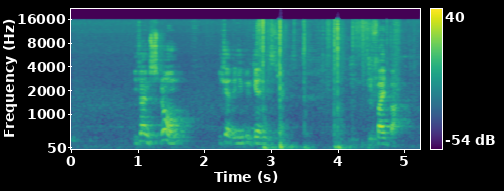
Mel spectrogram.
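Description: An older man speaks calmly and explains, close by.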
